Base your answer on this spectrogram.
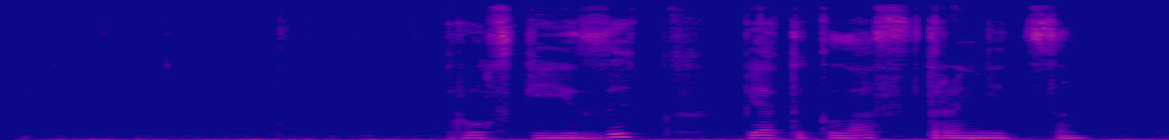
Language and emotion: Russian, neutral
